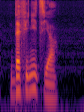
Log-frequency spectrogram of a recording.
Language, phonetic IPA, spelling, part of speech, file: Polish, [ˌdɛfʲĩˈɲit͡sʲja], definicja, noun, Pl-definicja.ogg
